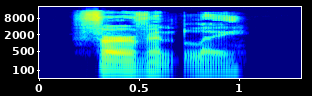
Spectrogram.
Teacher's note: It has three syllables and the stress is on that first syllable.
